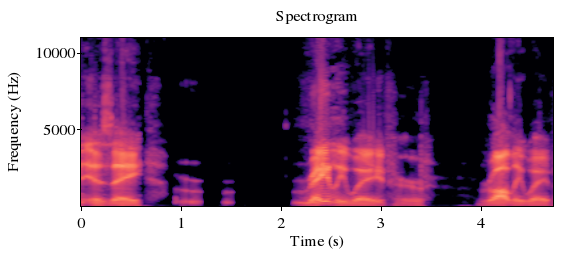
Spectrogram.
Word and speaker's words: Rayleigh: One is a Rayleigh wave, or Raleigh wave. To be honest, not sure which way to pronounce that, but it looks to me like Rayleigh. Okay, Rayleigh wave, so that's how I usually pronounce it.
